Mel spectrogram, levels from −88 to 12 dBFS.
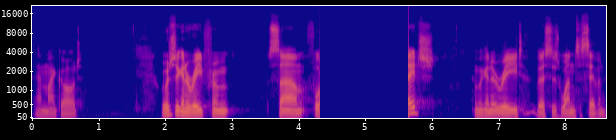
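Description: At 4.31 s the speech just stops dead and doesn't come back until 5.65 s, an audio dropout to silence lasting about 1.34 s. The gap is silent with no room tone, likely the input link dropping while recording carried on. Whatever was said there is gone.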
